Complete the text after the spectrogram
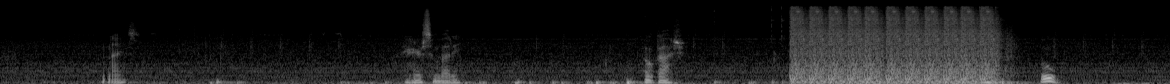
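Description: A man speaks casually into a headset microphone, close by.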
